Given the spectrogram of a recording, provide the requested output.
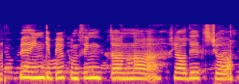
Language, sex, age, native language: Icelandic, female, 12, Icelandic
